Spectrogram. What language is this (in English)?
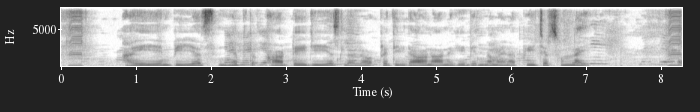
Telugu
